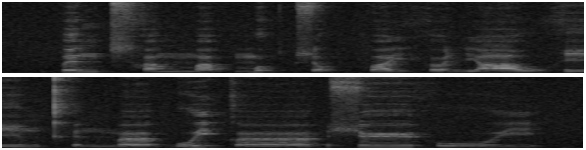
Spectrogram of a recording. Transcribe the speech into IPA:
p ɪ˥ ŋ t͡sʰ ɐ˨ ŋ m ɐ˧ p̚ m ʊ˥ k̚ t͡s ʊ˨˥ k̚ f ɐ˨ j h ɵ˨˩ n j aː˨˧ w h iː˧ m kʰ ɪ˨˩ ŋ m œː˧ k̚ uː˥ j k œː˨˧ | s yː˥ h uː˨ j

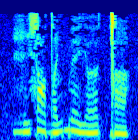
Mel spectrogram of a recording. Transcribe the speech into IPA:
ɦ i ɕ əː dˤ i ʎ b eː j əː ǀ a

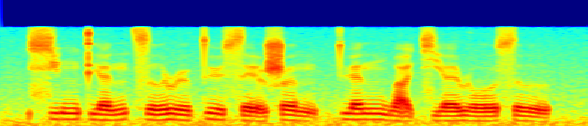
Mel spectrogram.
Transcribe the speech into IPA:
ɕ i˥ ŋ t̪ j ɛ˧˥ n t͡s ɹ̩˧˥ ɻ ɻ̩˧˥ t̪ y˥˩ s ḛ˨˩ ɪ̯ ʂ ə˥˩ n | t̪ ɥ ɛ˥ n m w ä̰˨˩ t͡ɕ j ɛ˧˥ ɻ o˧˥ ʊ̯ s ɹ̩˥˩

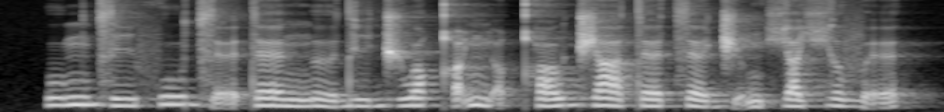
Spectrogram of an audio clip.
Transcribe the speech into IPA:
u˨˥ ŋ d͡z i˨˩ f u˦ d͡z ɛ̰˨˩ t ɛ˥˩ ŋ ɘ˧˩˧ d i˩˧ d͡ʒ u˨˥ qʰ ə̰˦ ɲ ə̰˨˩ qʰ u˨˥ d͡ʒ a˥˩ t ɛ˥˩ t͡s ɛ˧˩˧ d͡ʒ ə̰˩˧ ŋ ç a˨˥ ç ə˥˩ v ɛ̰˦

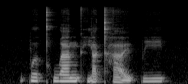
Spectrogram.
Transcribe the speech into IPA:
p ɤ˥˩ kʰ w a˥ n pʰ j ä˨ kʰ a̰˨˩ ɪ̯ p i˥

